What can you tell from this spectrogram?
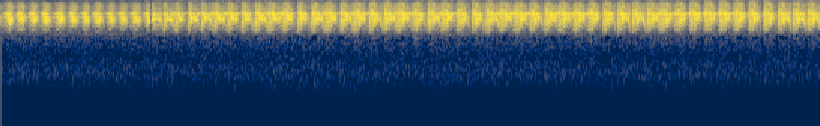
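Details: Summer meadow crickets in hot weather, a shrill continuous trill made of fast regular pulses; the texture shifts abruptly after one second as the chorus grows more evenly pulsed. Nothing else is heard.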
